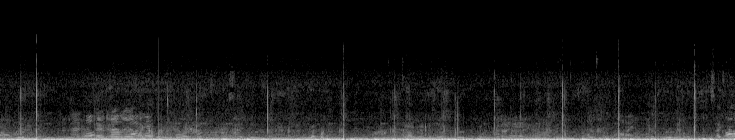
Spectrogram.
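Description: Beach volleyball rally: repeated sharp slaps of hands and forearms on the ball, one every second or two, over a loud, steady low rumble. Players' voices call out now and then, and background music plays.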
